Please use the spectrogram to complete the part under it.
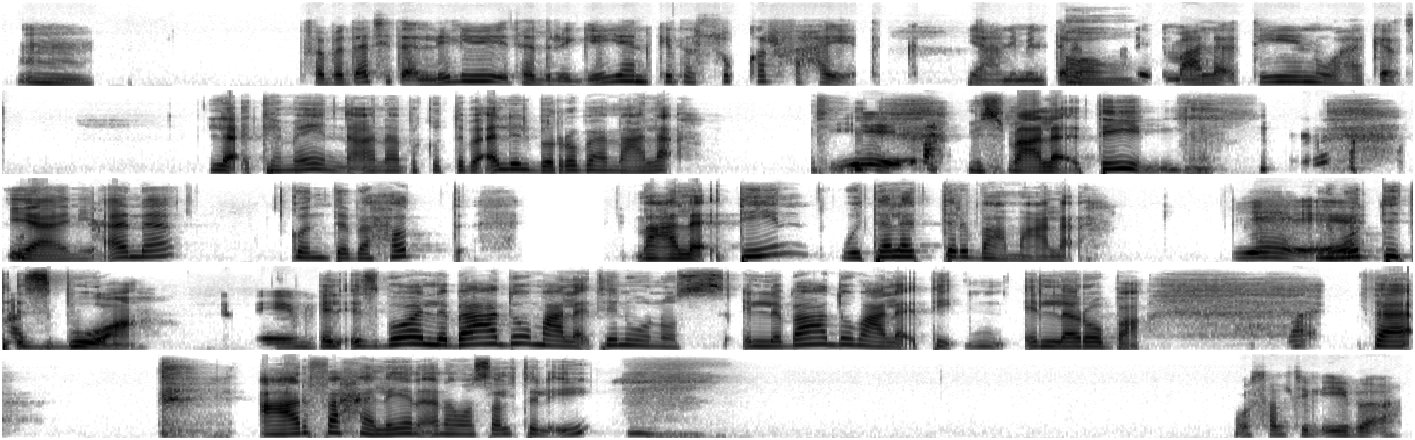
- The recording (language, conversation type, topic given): Arabic, podcast, إزاي تبني عادة إنك تتعلم باستمرار في حياتك اليومية؟
- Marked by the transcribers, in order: distorted speech; chuckle; tapping; chuckle; laugh; chuckle; unintelligible speech; unintelligible speech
